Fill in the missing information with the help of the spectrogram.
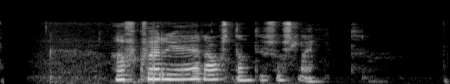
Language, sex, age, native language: Icelandic, female, 50-59, Danish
